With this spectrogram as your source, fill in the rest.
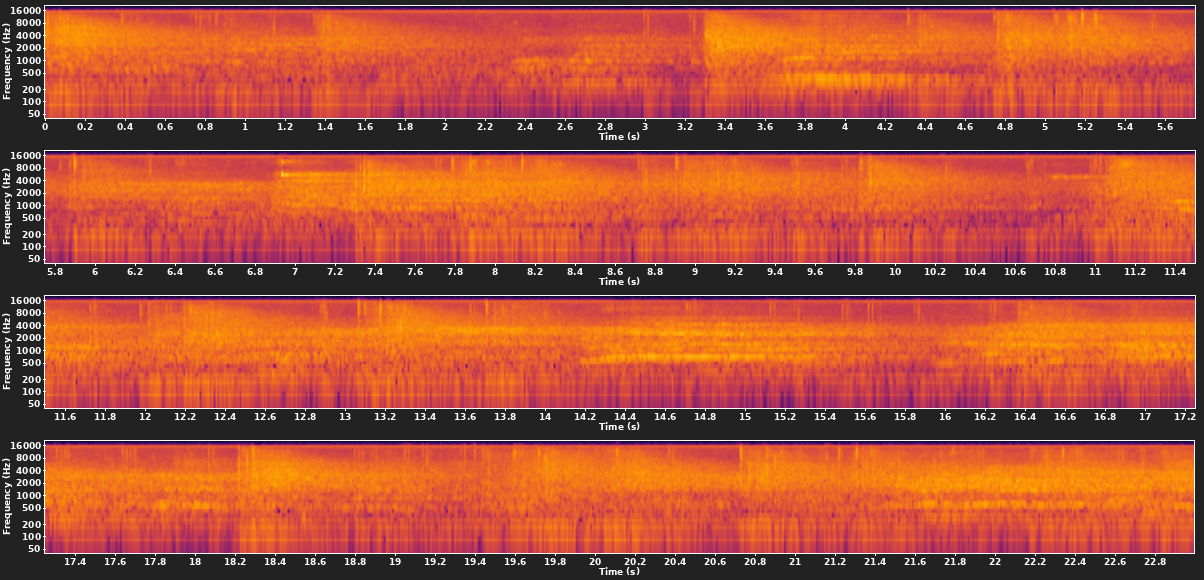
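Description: Young men talk, their voices echoing in a large hall.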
